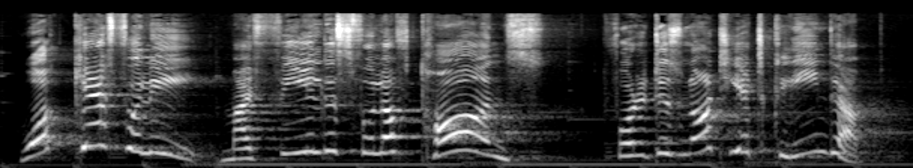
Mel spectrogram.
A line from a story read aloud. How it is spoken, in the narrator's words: The owner of the field was working and he called out to them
